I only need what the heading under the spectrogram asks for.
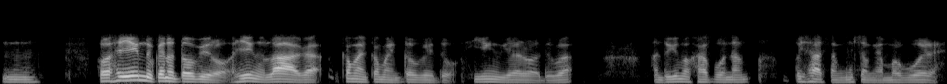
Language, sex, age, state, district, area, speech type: Manipuri, male, 18-30, Manipur, Kakching, rural, conversation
